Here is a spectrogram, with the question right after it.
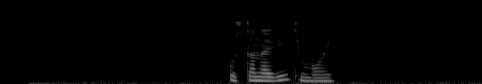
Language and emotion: Russian, neutral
